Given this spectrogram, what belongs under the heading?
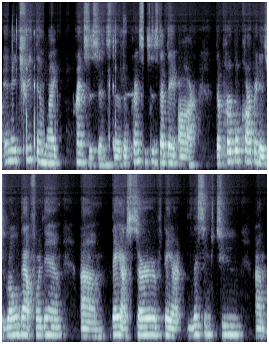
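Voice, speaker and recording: Woman, slightly low voice, hesitant announcer, echoey room with faint noise. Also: darkish tone. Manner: informative, hesitant with frequent ums. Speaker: participant. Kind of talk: community announcement.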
